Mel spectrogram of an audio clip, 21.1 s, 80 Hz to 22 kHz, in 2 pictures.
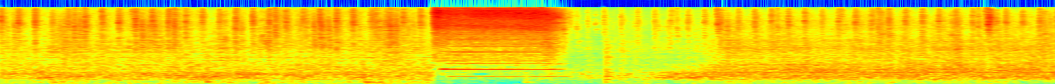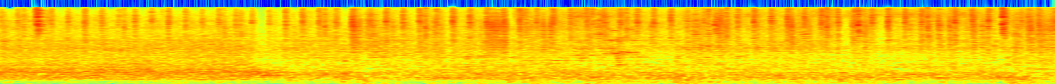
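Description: EN57 electric multiple unit running along the track with steady rolling noise in the driver's cab. About four seconds in, a single short horn blast of about a second and a half.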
